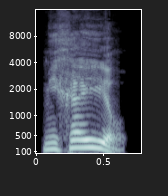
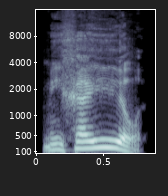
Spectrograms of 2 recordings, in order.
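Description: First: Put-on high, ringing girl's voice; bright-toned girlish call, pitched well up. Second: Put-on high, long-held girlish call; singing out a name to summon someone; drawn-out call. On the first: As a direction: ring the name out high. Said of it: "прозвенела девушка". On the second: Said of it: "С протяжным зовом". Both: A narrator's reading.

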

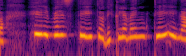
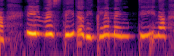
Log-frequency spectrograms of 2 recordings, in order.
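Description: First: Much higher, louder, slow tearful wail; weeping shout. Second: Even higher, louder, slow sobbing shriek; weeping shriek. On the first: Old lady mourning the dress, shrieking tearful wail. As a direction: wail it out in hysterical grief. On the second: Old lady mourning the dress, higher shrieking wail. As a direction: shriek the repeat, grief climbing. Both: A narrator's reading. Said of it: "Piangendo, la vecchia signora gridava".

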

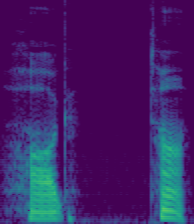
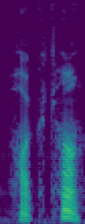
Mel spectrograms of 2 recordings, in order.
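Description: First: "Hog, ta" as two isolated syllables with a long gap; syllable-by-syllable pronunciation. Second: "Hog ta" run together as one word; natural-speed "Hog ta"; joined-up pronunciation. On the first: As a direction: sound out "Hog", pause, then "ta". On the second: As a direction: blend "Hog ta" without a break. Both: Shown as a demonstration. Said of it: "pronounce the G sound with the H A like this".

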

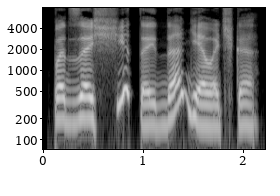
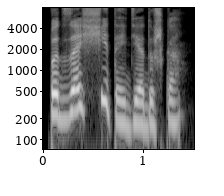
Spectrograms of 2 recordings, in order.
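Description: First: Displeased. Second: Bold. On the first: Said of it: "спросил он недовольно". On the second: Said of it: "смело сказала подросток". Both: Acted.

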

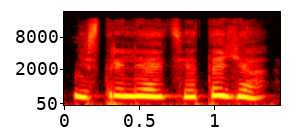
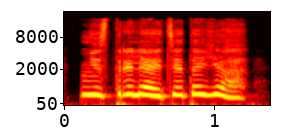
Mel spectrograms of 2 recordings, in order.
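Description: First: High trembling plea; terrified pleading hostage. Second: High loud plea without tears. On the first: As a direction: beg him not to shoot. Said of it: "дрожащим голосом попросила". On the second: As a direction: shout for him not to shoot. Second Yulia pleads, not crying. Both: Acted.

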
